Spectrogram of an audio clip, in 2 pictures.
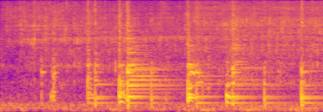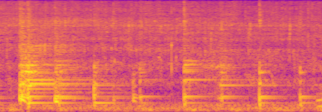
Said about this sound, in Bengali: আজকে একটু ফ্রাই করবো রাইসটা হালকা করে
